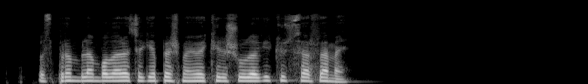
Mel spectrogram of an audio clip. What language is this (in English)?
Uzbek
